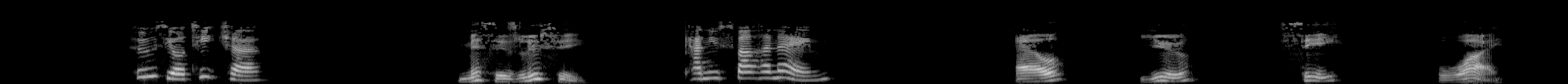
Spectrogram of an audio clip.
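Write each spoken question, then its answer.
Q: Can you spell her name?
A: L-U-C-Y (Lucy)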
